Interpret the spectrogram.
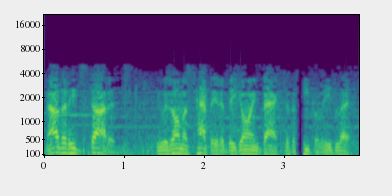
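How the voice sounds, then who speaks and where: A man's voice: lowish voice, brisk, over loud music, natural voice. An actor playing a dry, terse insurance investigator who also narrates his case, in 1950s radio drama style. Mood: narrating, measured. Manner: terse, dry, matter-of-fact. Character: hard-boiled male insurance investigator, dry and unhurried. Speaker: lead detective and narrator. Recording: noisy, muffled old-time radio recording.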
